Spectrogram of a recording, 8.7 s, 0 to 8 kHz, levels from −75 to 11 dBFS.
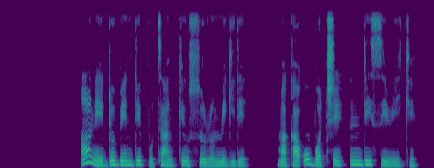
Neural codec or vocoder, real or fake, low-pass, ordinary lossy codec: none; real; 7.2 kHz; none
